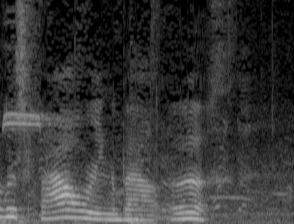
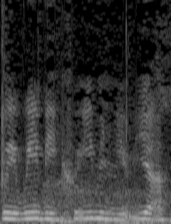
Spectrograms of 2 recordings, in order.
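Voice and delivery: ordinary delivery

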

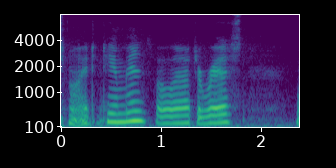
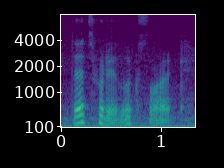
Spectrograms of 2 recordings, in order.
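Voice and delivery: usual speaking voice

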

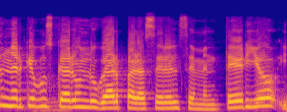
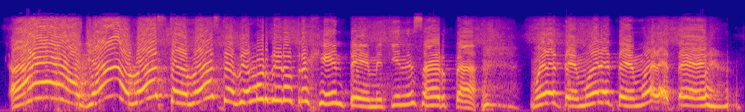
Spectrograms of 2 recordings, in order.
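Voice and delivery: furious screaming; 10 semitones higher than usual. Real, not acted. Gamer fed up with a biting snake, furious screaming. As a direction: scream at it to stop and die. Snake bites, she snaps.

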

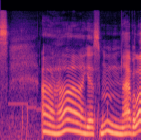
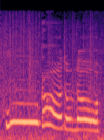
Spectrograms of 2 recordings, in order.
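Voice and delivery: real panic; 9 semitones higher than usual. Real, not acted. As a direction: beg in rising panic as health runs out. Boss fight, almost no health.

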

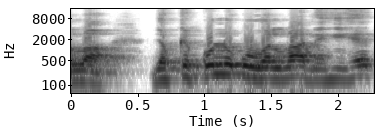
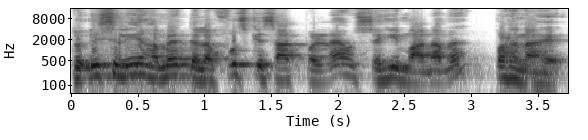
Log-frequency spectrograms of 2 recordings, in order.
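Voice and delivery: ordinary delivery

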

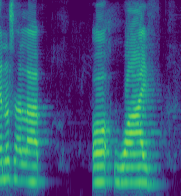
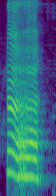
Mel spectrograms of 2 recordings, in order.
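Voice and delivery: normal talking voice

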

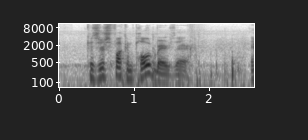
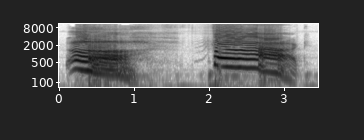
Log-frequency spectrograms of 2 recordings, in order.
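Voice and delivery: high loud cry of annoyance; frustrated shout; 8 semitones higher, 12 dB louder than usual. Real, not acted. Streamer annoyed his house is unfinished, shouting. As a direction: yell it out in frustration.

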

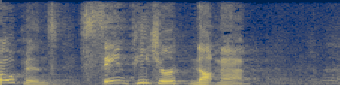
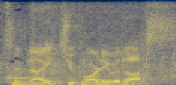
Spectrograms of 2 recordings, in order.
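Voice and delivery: slow, loud Russian cop; hammed-up cop voice, slow and emphatic; 6 dB louder than usual. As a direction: announce it slowly like an order. Russian cop's slow command.

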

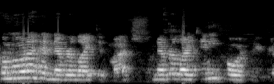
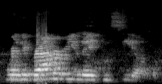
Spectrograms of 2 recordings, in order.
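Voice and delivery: ordinary delivery

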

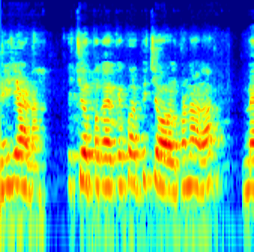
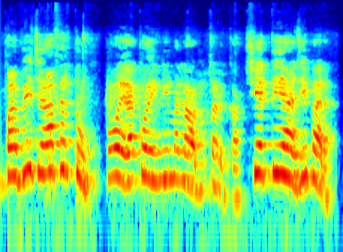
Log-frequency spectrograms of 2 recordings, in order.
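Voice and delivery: higher, louder call after her; 4 semitones higher, 6 dB louder than usual. Acted. Girl calls after her sister-in-law leaving, loud raised call. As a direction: call it out as she leaves.

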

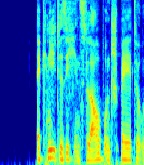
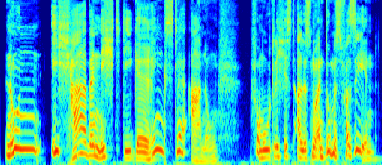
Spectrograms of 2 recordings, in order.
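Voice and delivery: higher-pitched, agitated wizard voice; genervter Zauberer Rincewind; 8 semitones higher, 3 dB louder than usual. A narrator's reading. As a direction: lecture at length, high and exasperated. (aufgeregt dozierender Zauberer, hohe Stimme)

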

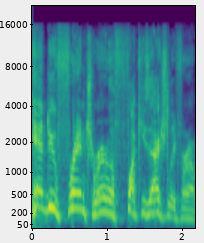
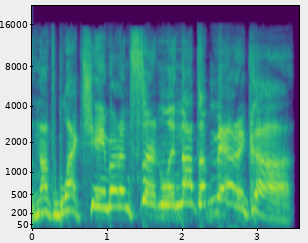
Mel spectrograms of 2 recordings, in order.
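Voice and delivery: put-on Russian accent; 2 semitones higher than usual. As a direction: taunt like a hammy Russian game villain. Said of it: "I can do a Russian accent".

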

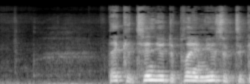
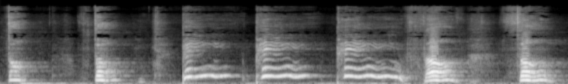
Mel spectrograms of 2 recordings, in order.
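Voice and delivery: guitar sound imitation; 5 dB louder, much slower than usual. Storyteller imitates Walter's guitar, thump and ping sounds. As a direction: voice the guitar strings. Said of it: "his fingers hammered down on the guitar strings".

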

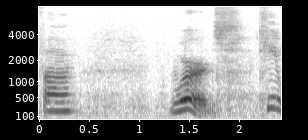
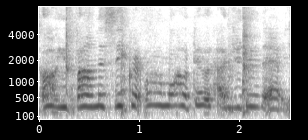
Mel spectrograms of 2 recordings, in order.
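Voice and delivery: much higher, amazed gamer praise; excited; 10 semitones higher than usual. Retold or imitated. Imitating awe at a brother finding the secret room, high amazed. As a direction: marvel at a friend's find. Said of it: "We were excited".

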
